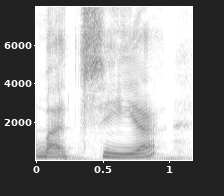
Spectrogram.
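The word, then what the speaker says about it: מָשִׁיחַ: la palabra correcta es Mesías en español o machía en el hebreo pero pero esto es sumamente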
